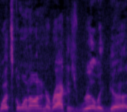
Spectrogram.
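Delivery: plain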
